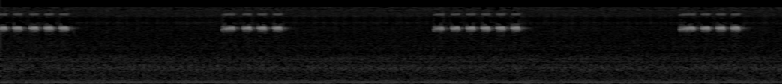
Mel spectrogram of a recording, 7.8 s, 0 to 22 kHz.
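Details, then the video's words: Cricket singing at daybreak, shortly after 5 a.m., beside a window with small plants in summer; bright high trills of four to five quick pulses every two to two and a half seconds, a soft low drone behind. "虫の鳴き声 この虫の声は鈴虫のかな？コオロギ？"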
